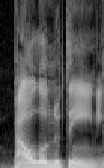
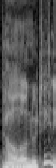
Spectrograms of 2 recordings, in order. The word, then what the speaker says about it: Paolo Nutini: What is it really? – Paolo Nutini. – That's what I said, Paolo Nutini.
